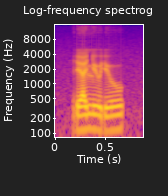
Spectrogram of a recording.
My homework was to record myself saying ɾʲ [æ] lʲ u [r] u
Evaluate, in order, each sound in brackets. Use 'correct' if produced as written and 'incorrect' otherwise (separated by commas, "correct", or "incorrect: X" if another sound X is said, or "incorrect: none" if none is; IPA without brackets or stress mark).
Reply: incorrect: a, incorrect: ɾʲ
